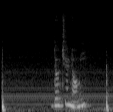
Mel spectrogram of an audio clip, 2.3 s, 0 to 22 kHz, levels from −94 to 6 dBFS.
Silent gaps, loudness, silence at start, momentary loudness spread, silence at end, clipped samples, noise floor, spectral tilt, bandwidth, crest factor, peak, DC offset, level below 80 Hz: none; -34 LUFS; 0.05 s; 23 LU; 0.05 s; under 0.1%; -60 dBFS; -10 dB/octave; 5 kHz; 22 dB; -14 dBFS; under 0.1%; -58 dBFS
